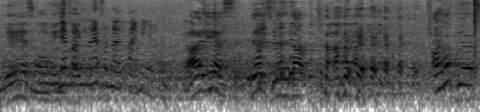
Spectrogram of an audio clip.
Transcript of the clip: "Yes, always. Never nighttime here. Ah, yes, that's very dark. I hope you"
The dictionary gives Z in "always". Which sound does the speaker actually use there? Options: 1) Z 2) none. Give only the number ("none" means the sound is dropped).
2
